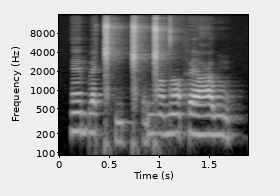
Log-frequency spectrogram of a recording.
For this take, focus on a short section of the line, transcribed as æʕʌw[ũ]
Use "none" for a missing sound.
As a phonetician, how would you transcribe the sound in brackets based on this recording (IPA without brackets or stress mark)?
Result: ũ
